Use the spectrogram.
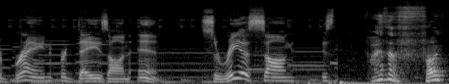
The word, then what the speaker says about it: Saria: No, Dork, it's Saria.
